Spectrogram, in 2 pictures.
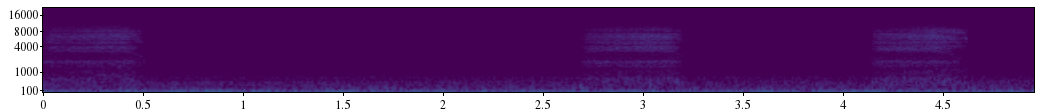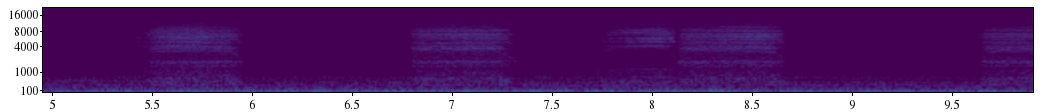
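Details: Two newly hatched barn owl nestlings fed by their wild mother on a live camera; eight breathy, noisy hissing bursts spread over ten seconds, a pair near the end close together, above steady hum.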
